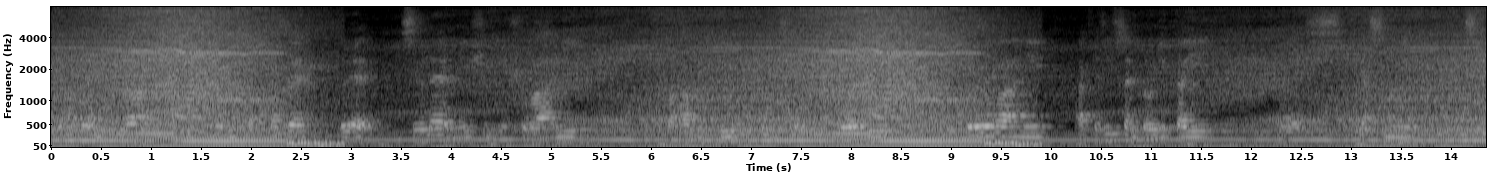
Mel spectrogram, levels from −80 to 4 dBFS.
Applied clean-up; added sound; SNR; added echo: none; Motorcycle / Engine; -4 dB; reverberation time 0.6 s.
